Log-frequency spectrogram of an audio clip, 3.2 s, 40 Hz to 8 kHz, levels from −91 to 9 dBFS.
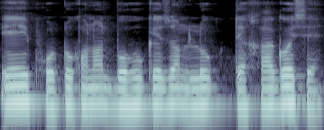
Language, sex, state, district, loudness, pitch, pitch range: Assamese, male, Assam, Sonitpur, -16 LUFS, 110 Hz, 110-115 Hz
